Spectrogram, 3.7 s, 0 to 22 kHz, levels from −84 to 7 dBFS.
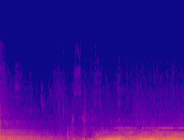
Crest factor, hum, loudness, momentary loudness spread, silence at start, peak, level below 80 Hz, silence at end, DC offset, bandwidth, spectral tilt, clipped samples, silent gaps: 14 dB; none; -31 LUFS; 18 LU; 0 s; -18 dBFS; -62 dBFS; 0 s; under 0.1%; 12 kHz; -8.5 dB/octave; under 0.1%; none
